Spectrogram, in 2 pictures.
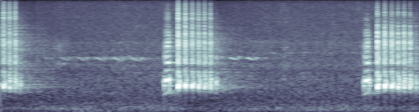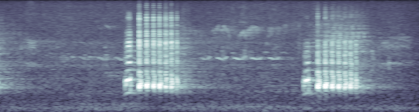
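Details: A sandhill crane repeats its rolling, pulsed rattle five times at steady intervals of nearly two seconds. Each burst holds about six rapid notes, and a faint high tone lingers between calls.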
